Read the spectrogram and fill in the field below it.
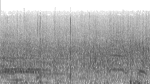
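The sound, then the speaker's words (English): Steady applause from an audience at a film screening fills the whole stretch, dense and continuous clapping with a few faint voices and whistles mixed in, moderately loud. “I, seriously, all these years later, it's just is something about just hearing um, you know, this kind of a great response is, is uh, it's just so much fun and, and really gratifying.”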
